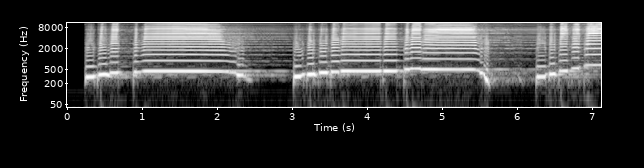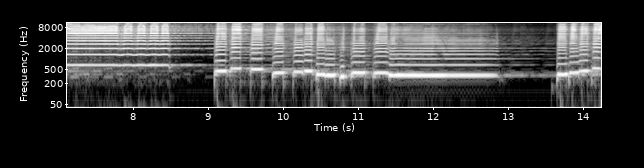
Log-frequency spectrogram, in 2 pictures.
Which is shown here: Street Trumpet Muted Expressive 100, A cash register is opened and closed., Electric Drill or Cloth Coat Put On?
Street Trumpet Muted Expressive 100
